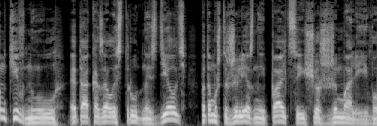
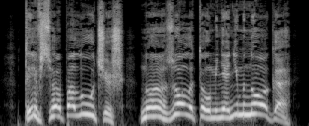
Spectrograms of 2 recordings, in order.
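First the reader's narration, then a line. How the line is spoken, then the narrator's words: Desperate hoarse wheeze. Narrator (Russian): в отчаянии прохрипел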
